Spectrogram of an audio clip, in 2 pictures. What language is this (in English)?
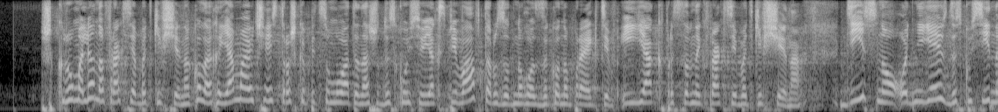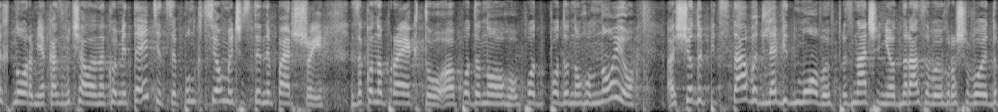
Ukrainian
